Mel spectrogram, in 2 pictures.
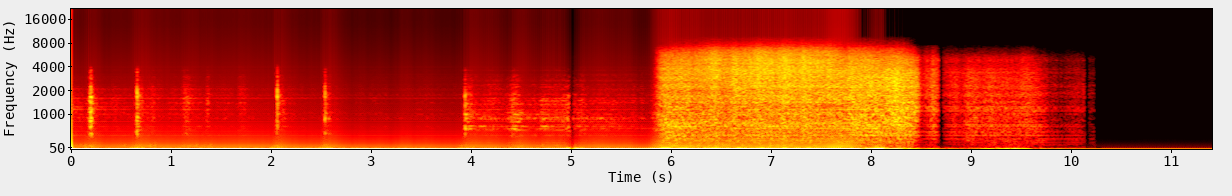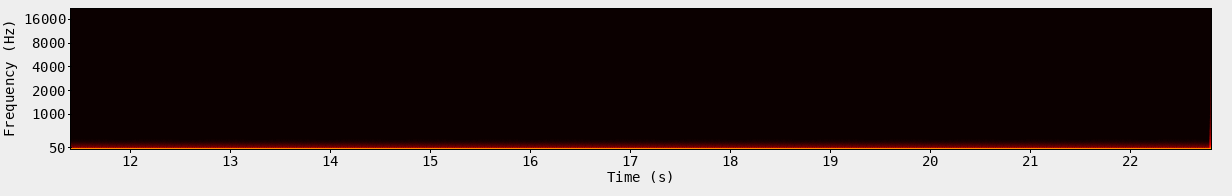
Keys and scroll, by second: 4.0 v, 15.5 v.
